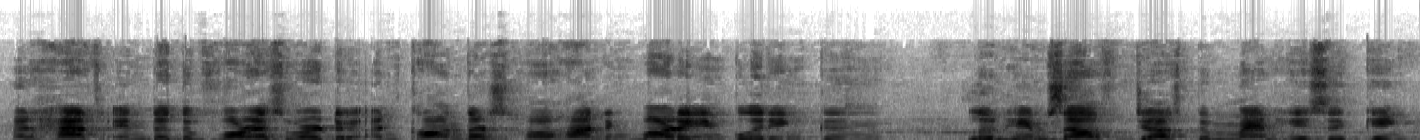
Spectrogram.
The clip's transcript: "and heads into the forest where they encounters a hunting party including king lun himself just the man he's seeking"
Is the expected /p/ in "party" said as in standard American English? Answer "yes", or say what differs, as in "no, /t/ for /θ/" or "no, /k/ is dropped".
no, /b/ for /p/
